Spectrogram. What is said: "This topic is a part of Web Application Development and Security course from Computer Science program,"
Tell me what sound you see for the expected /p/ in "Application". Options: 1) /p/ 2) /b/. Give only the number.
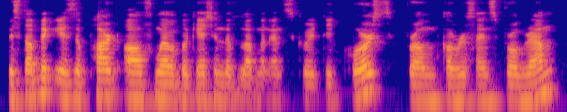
2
